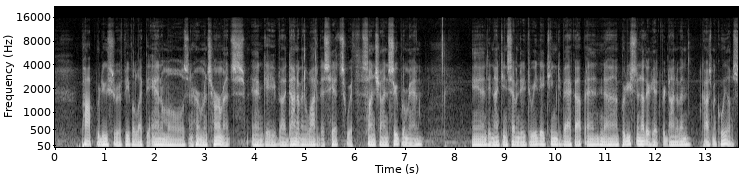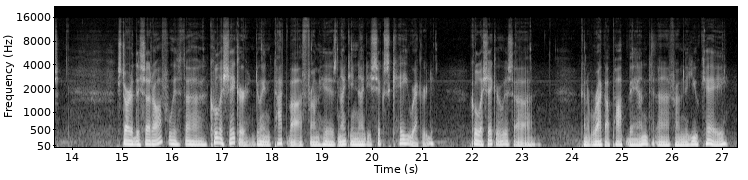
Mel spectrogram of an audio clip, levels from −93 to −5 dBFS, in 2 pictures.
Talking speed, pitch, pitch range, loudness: 145 wpm, 80 Hz, 75-95 Hz, -20 LUFS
